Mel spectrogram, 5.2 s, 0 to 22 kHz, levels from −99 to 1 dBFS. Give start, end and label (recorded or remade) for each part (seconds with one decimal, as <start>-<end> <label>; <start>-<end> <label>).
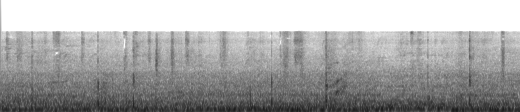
0.0-3.8 recorded; 3.8-4.5 remade; 4.5-5.2 recorded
